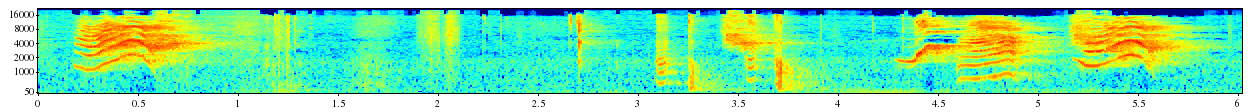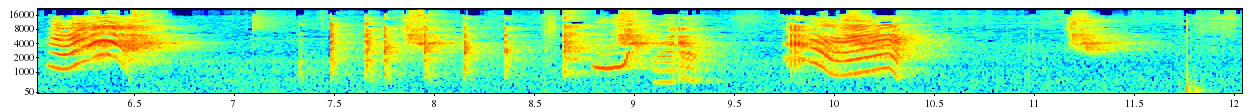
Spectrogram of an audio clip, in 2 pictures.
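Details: Pet talking parrot chattering in human-like words such as "Mummy" and "Papa". Many short, sharp, chevron-shaped syllables follow in rapid, irregular bursts across the whole stretch, with faint clicks between them indoors.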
